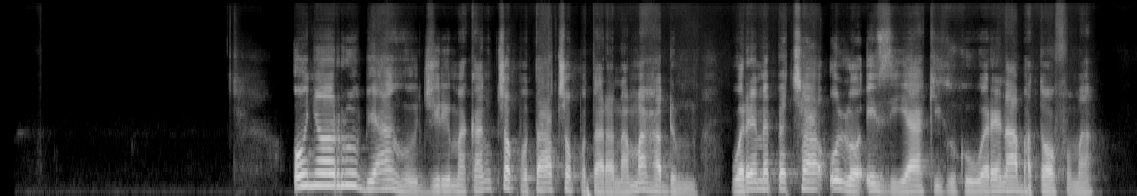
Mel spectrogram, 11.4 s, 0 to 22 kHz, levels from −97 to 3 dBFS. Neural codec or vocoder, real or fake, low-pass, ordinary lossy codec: codec, 44.1 kHz, 7.8 kbps, DAC; fake; 19.8 kHz; none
